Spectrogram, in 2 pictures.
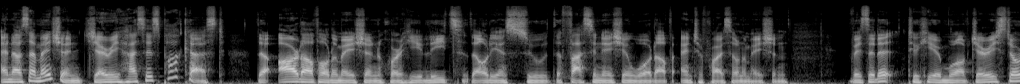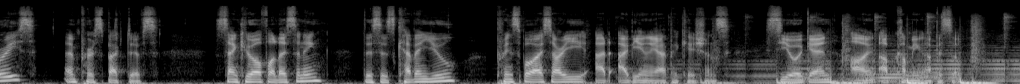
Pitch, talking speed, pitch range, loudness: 95 Hz, 160 wpm, 85-115 Hz, -20 LUFS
